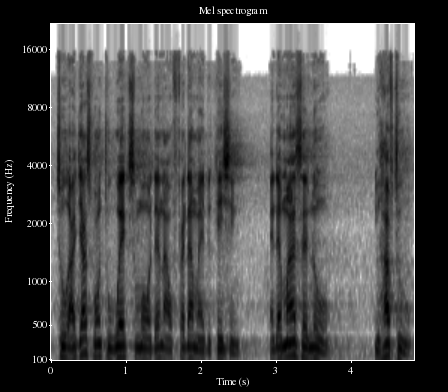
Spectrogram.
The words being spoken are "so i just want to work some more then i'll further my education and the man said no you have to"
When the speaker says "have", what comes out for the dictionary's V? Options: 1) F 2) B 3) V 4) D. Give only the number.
1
